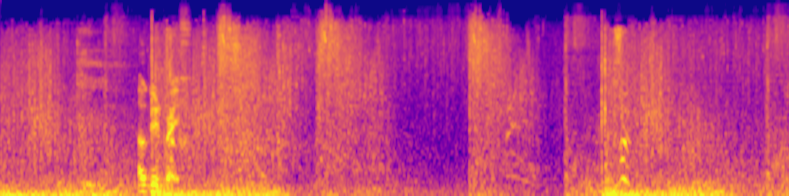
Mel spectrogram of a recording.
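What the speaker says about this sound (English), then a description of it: "Enough of the fire magic." Fire magic spells blasting in Skyrim, heavy booming bursts and a roaring rush that come in waves with quiet gaps between them, while a voice talks briefly over the blasts.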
